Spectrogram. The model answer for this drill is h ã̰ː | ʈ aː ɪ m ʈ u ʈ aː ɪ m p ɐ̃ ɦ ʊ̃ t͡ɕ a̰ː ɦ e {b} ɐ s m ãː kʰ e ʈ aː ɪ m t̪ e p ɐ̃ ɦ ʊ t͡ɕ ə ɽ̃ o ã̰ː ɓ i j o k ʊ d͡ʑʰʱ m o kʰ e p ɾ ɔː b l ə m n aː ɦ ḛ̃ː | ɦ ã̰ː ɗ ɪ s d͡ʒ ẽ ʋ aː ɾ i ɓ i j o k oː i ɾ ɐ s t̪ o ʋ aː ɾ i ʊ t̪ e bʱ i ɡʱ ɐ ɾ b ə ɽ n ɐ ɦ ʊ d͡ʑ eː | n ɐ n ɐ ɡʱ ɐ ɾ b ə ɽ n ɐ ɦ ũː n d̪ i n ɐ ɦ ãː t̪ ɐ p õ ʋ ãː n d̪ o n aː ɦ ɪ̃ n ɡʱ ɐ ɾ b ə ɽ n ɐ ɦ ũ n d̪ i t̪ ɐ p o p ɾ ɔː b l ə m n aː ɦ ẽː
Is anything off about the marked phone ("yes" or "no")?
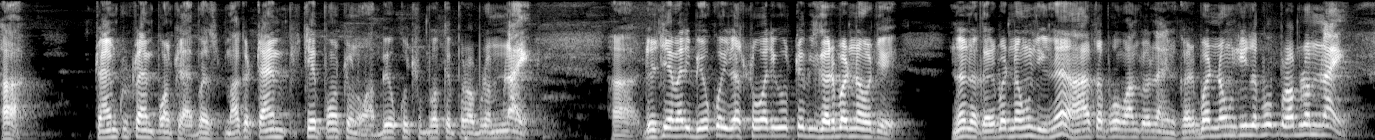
no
